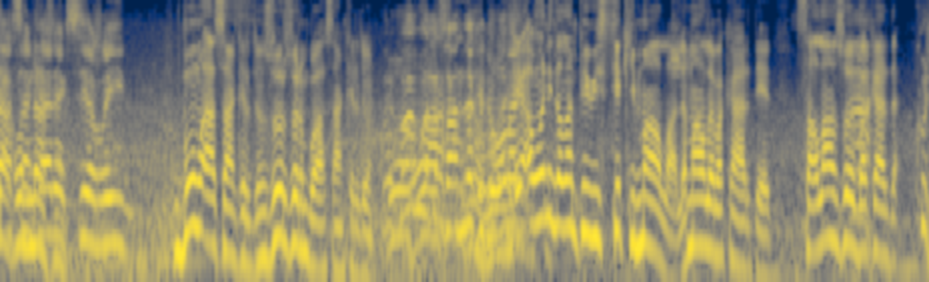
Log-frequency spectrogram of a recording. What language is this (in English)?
Arabic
